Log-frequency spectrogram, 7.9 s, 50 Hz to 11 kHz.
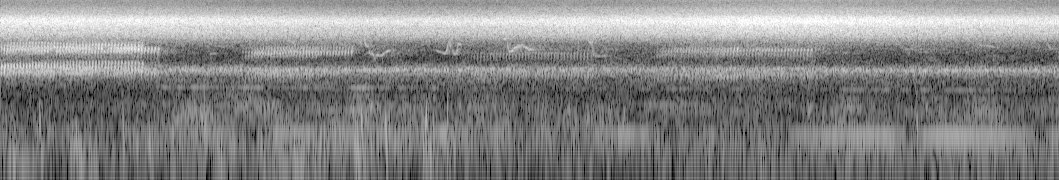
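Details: A wild chorus of 17-year Brood X periodical cicadas from 2021, recorded with a phone: a continuous piercing hiss-like whine, plus a deeper pulsing buzz that rises and falls in waves.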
